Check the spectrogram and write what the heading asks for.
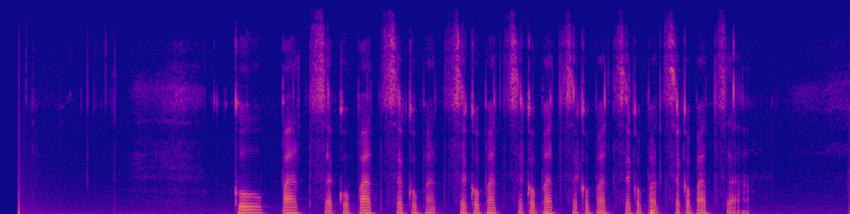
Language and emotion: Russian, positive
